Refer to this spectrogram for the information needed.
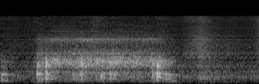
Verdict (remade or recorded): remade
